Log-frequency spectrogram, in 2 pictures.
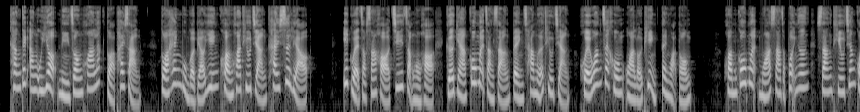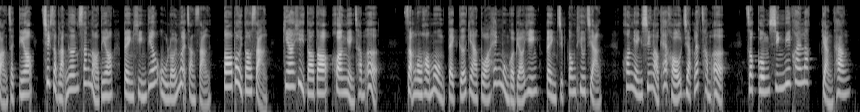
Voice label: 广告 医院医药 潮汕方言 医药 可爱, 女国; 潮汕方言康德安医药

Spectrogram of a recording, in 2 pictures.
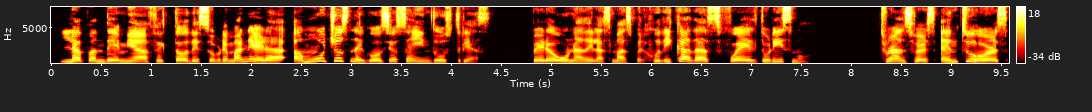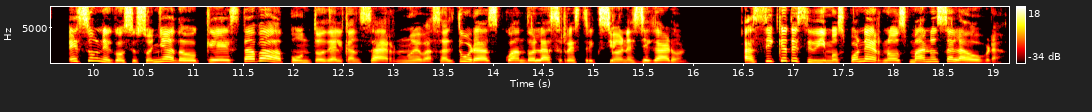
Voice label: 西班牙语女 外语 小语种 年轻

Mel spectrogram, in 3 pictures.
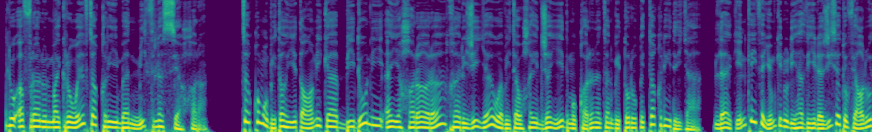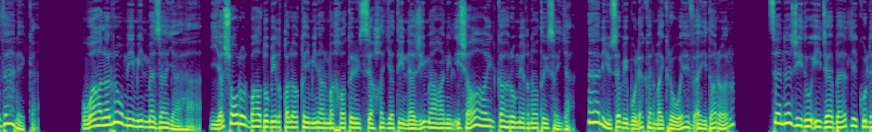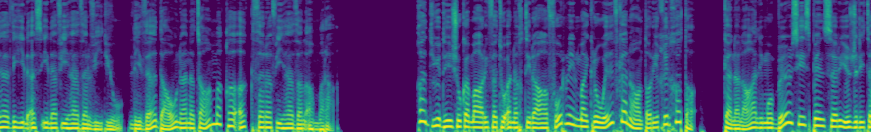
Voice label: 阿拉伯语男 外语 小语种

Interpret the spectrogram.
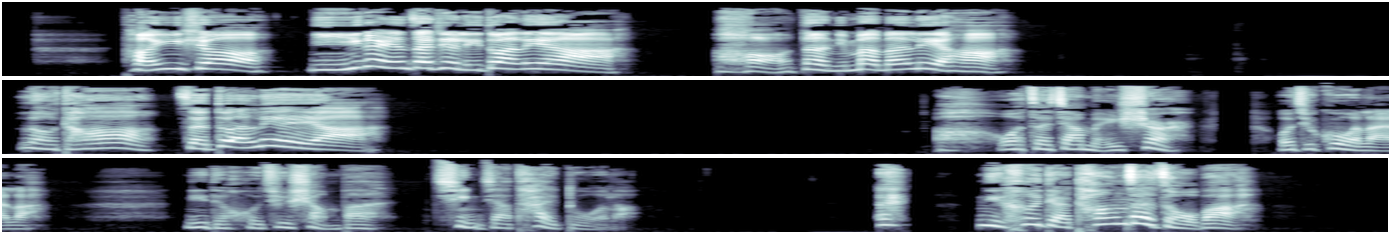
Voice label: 动画 角色 老母亲 妻子

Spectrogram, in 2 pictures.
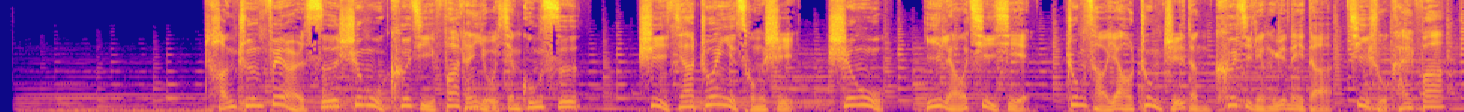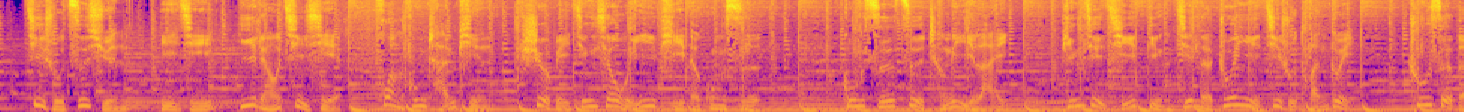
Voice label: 专题 企业 轻快; 长春菲尔思

